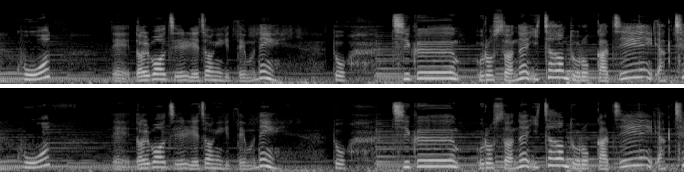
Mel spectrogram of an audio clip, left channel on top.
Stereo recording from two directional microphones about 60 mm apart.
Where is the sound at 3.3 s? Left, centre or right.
Left.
